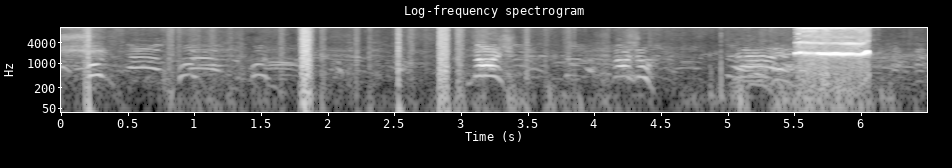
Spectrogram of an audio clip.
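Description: Scattered shouts from players and spectators during open play, with a few sharp knocks. Near the end the referee's whistle sounds once, a shrill blast of about half a second, signalling the try.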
